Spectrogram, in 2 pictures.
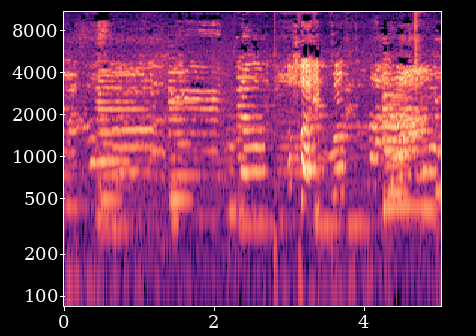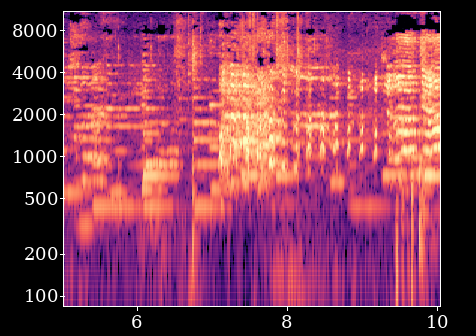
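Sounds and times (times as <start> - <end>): woman laughing: 7.1 - 10.0.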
